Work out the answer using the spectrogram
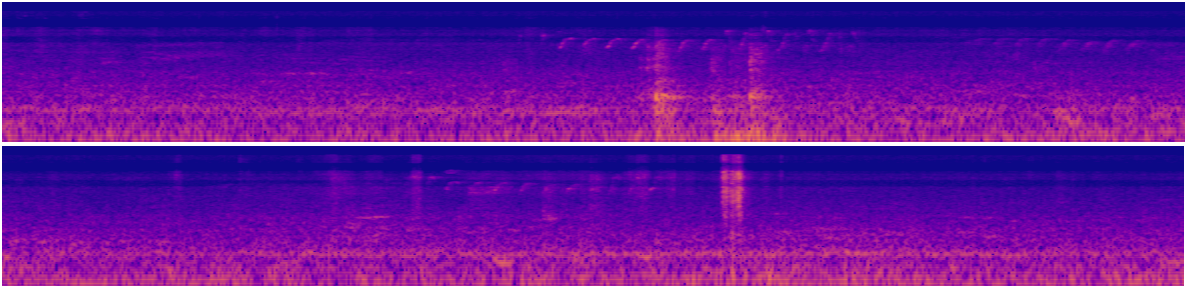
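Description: Short, rapid bird trills repeating every few seconds over a steady background hum, with two knocks about three seconds in and a sharp click near the end.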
